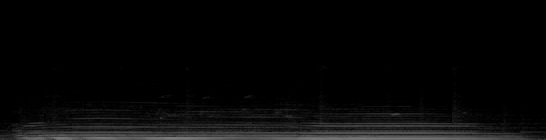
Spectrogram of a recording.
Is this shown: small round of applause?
no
